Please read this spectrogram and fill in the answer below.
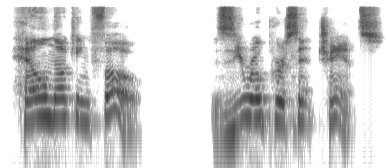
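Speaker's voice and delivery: high, slow and drawn out; emphatic no. Real, not acted. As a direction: spell out a firm no. Emphatic dismissal.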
